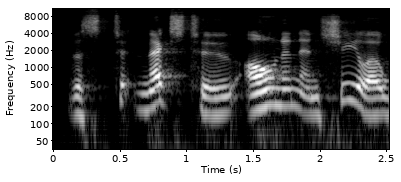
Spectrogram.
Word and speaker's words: Shelah: Now, Shelah is spelt with I and I. It's S-H-E-L-A-H. And so it's Shelah.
